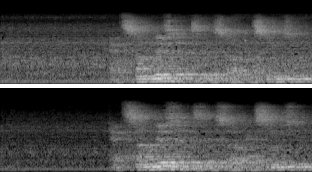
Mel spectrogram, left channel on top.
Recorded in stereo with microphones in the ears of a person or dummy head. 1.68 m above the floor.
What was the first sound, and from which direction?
A man speaking, 55° left (ahead or behind).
